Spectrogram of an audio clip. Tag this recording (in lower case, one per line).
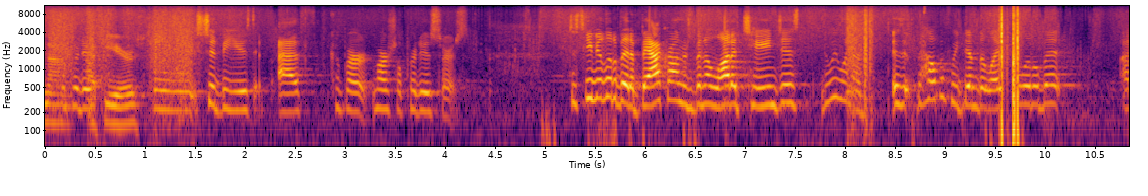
speech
